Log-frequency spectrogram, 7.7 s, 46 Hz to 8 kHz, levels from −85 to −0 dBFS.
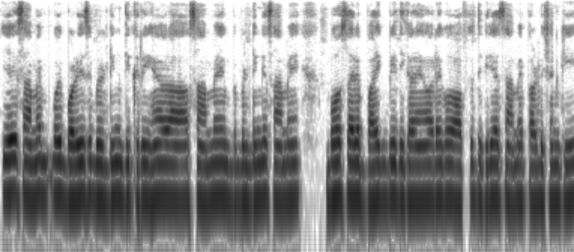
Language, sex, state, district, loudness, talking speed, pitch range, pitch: Hindi, male, Bihar, Katihar, -16 LUFS, 220 wpm, 135-140 Hz, 135 Hz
